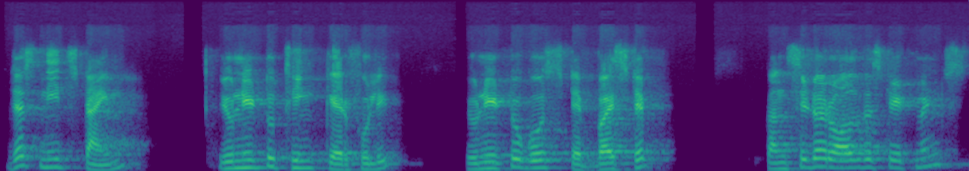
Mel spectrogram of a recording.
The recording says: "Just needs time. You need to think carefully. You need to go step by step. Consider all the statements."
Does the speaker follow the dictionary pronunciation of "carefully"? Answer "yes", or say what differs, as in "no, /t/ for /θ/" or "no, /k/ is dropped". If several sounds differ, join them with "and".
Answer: yes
